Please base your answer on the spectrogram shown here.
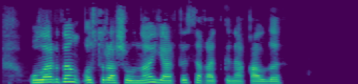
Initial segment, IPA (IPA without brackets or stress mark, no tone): u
